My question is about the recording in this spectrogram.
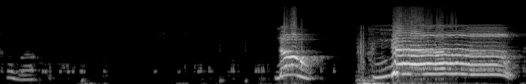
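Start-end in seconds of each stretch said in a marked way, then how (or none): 2.7-5.2 high, loud "No!" twice; real shout. Real, not acted. Gamer yelling at his granddad in the game, high and loud. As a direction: scream it in dismay.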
